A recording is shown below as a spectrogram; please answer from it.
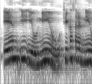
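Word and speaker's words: ν: এটা কেমন উচ্চারণ, NEU, নিউ, ঠিক আছে, এটা নিউ উচ্চারণ, ঠিক আছে।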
